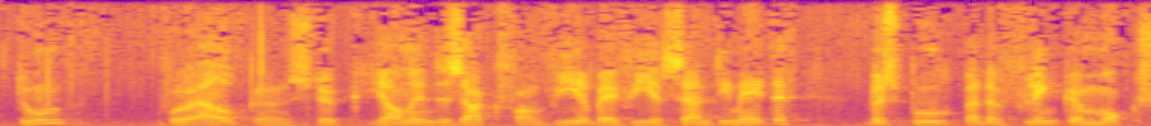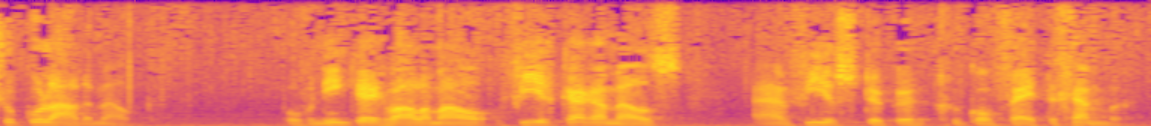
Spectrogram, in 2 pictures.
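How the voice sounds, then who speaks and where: A man's voice: mid-range voice, lively intonation, moderate pace, fairly bright tone, a little hiss or hum, close to an everyday voice. An actor playing a practical British polar expedition member, recounting his diary in a matter-of-fact, detailed way for a radio play. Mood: contented. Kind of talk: radio drama diary monologue.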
